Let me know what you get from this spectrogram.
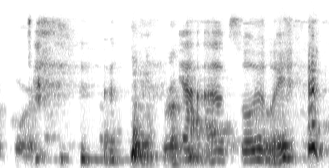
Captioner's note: laughs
